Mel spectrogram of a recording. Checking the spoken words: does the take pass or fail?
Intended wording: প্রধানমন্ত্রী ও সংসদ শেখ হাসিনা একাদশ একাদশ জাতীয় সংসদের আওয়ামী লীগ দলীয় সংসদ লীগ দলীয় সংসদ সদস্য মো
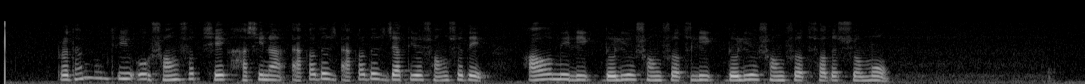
pass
